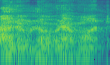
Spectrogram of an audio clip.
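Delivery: whispery, unhinged comic-book villain voice. Imitating partner's other voice: crazy Spider-Man villain voice. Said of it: "she sounds like this crazy Spider-Man villain".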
